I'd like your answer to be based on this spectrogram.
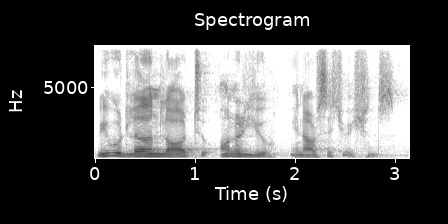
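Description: An older man, a church elder, leading a solemn congregational prayer and repeating "Lord" often. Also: medium pitch. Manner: slow, solemn, measured praying with repeated "Lord".

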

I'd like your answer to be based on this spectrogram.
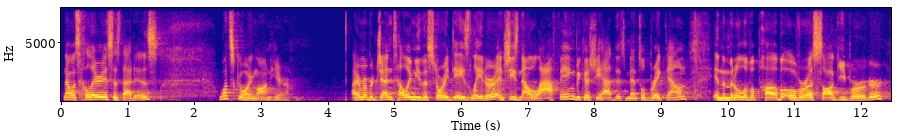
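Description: A male pastor delivering a sermon with a somewhat high voice. He tells his story with playful humor and dramatic swings in his delivery. The sound has a long echo, as in a church hall. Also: expressive, normal speed.

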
